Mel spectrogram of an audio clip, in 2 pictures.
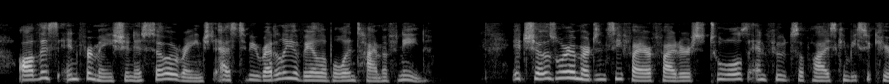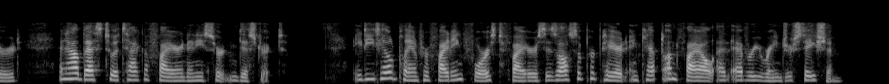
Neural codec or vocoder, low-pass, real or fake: vocoder, 22.05 kHz, 80 mel bands, HiFi-GAN; 7.2 kHz; fake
